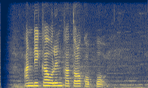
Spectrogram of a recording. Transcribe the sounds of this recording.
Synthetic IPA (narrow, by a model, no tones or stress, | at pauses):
ʔanɖikaulɪnkat̪ɔlkɔpɔ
